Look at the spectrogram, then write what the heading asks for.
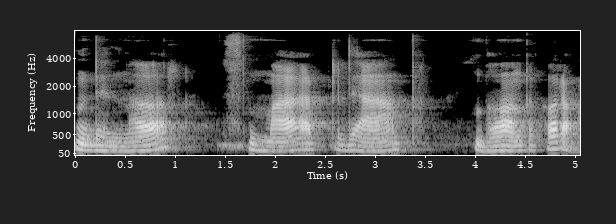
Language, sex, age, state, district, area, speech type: Odia, male, 60+, Odisha, Dhenkanal, rural, read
